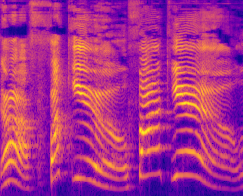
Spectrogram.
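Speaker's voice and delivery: loud, high, drawn-out cursing; mock outraged retort. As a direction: hurl it back with long stretched vowels. Retorting to being told off.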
